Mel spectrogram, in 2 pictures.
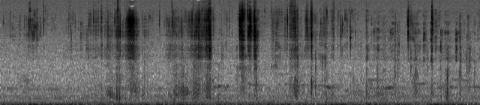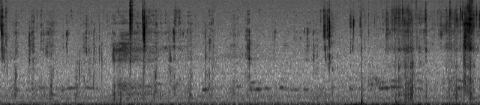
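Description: Biting into and chewing sauce-coated boiled corn on the cob: repeated crunches of the kernels and mouth sounds of chewing.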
